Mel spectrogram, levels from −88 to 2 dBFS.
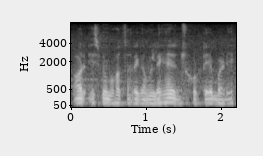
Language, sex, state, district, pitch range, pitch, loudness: Hindi, male, Delhi, New Delhi, 95-105 Hz, 100 Hz, -20 LUFS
